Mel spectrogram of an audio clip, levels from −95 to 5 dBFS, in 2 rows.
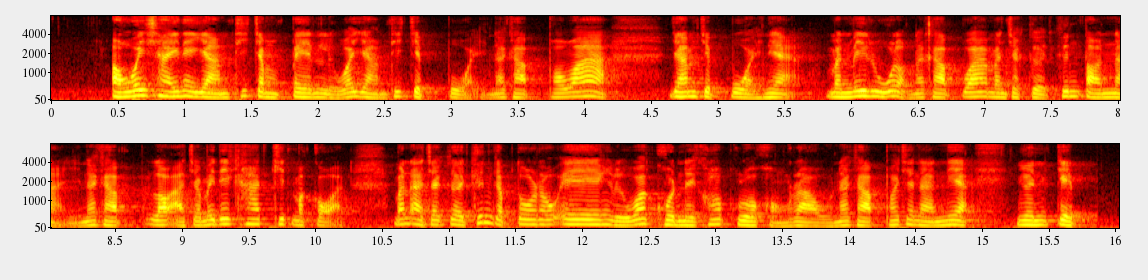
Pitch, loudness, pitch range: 150 Hz, -23 LUFS, 135-165 Hz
